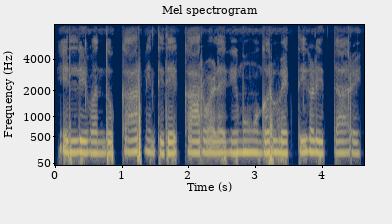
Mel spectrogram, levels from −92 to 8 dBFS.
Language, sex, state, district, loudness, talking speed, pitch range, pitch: Kannada, female, Karnataka, Bidar, -20 LUFS, 105 wpm, 200-210 Hz, 205 Hz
